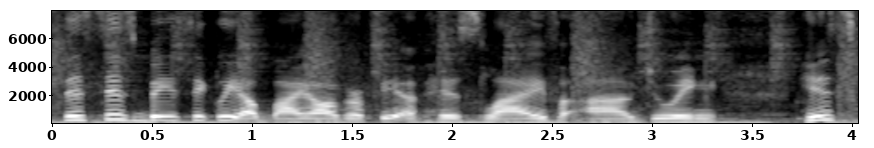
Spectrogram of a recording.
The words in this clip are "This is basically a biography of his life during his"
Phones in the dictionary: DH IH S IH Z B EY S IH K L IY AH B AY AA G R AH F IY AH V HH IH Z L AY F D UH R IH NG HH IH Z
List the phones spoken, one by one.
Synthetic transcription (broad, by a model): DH IH S IH Z B EY S IH K L IY AH B AY AA G R AH F IY AH V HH IH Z L AY F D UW IH NG HH IH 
